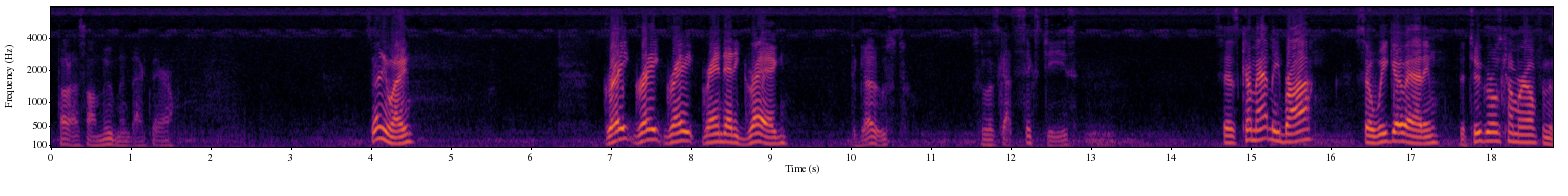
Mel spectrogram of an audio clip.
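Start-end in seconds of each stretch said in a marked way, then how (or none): 0.1-1.5 hushed, low and much softer; quiet aside. Real, not acted. Comedian murmurs to the crowd about movement. 14.8-15.8 taunt. Retold or imitated. Ghost taunting the attackers.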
